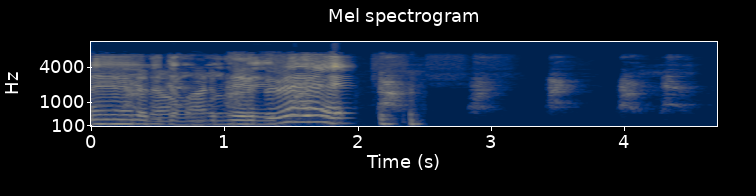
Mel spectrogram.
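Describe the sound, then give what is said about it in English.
A dog barks a few short, sharp times after a man finishes talking. The barks come in brief bursts with silent gaps between them. “Hold on a second. Fucking idiot dog.”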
